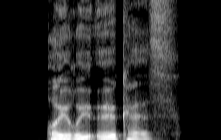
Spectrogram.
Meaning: strong/mixed nominative/accusative neuter singular of euryök
- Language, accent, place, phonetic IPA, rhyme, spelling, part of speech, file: German, Germany, Berlin, [ɔɪ̯ʁyˈʔøːkəs], -øːkəs, euryökes, adjective, De-euryökes.ogg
